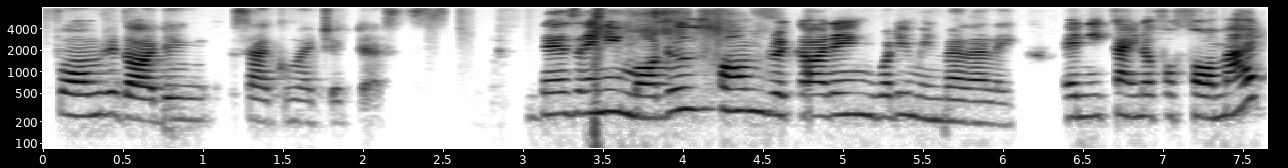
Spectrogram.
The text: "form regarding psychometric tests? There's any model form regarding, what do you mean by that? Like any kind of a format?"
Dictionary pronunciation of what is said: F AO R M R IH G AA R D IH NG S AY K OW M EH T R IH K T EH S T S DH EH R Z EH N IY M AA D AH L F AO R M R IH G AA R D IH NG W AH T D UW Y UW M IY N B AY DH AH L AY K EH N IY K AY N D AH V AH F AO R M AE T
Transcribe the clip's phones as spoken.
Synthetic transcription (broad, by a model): F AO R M R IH G AA R D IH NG S AY K OW M EH T R IH K T EH S T S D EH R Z EH N IY M AA D AH L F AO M R IH G AA R D IH NG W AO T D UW Y UW M IY N B AY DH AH L AY K EH N IY K AY N D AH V AH F AO R M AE T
